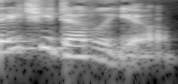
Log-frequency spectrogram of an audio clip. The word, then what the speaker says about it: Hugh: Well, it's Hew. How do you pronounce that?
